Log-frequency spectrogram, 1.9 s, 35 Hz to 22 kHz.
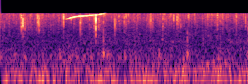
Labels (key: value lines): label: biophony, dolphin
recorder: SoundTrap 500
